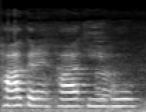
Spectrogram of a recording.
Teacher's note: آپ کو فیل ہو رہا ہے گرم ہوا آ رہی ہے, اور آپ کو تھوڑا زور بھی لگانا پڑے گا. آپ کو ادھر سے فیل ہو رہا ہے کہ وہ گرم ہوا باہر نکال رہا ہے.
